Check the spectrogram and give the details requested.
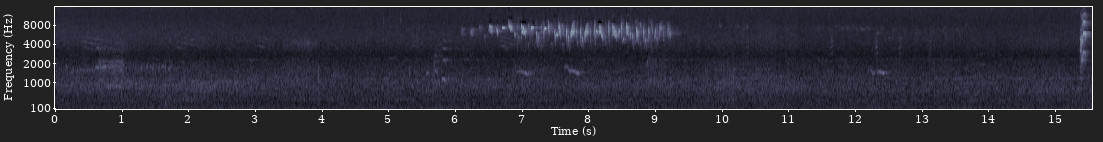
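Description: Birdsong in a quiet outdoor background: a rapid, high-pitched trill lasts about three seconds near the middle, with a few soft chirps around it. Louder bird calls start right at the end.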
